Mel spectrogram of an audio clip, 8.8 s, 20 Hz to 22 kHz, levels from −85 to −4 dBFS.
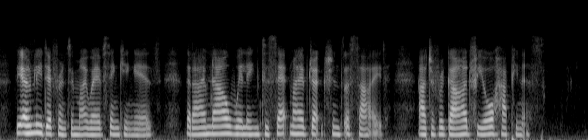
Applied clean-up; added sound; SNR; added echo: none; none; none; none.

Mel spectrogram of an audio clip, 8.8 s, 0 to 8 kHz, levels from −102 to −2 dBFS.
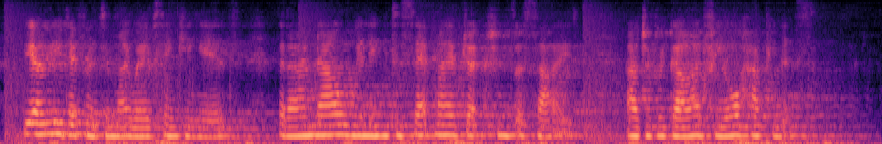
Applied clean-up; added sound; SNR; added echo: none; Fireworks; 14 dB; reverberation time 2.4 s.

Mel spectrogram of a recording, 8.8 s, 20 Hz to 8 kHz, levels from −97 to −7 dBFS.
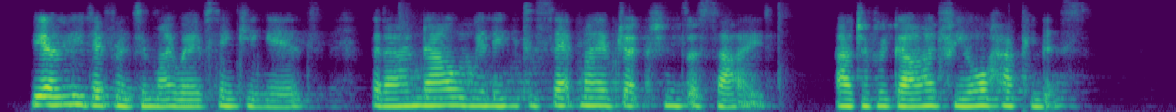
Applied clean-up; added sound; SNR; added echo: neural mask model DeepFilterNet 3.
